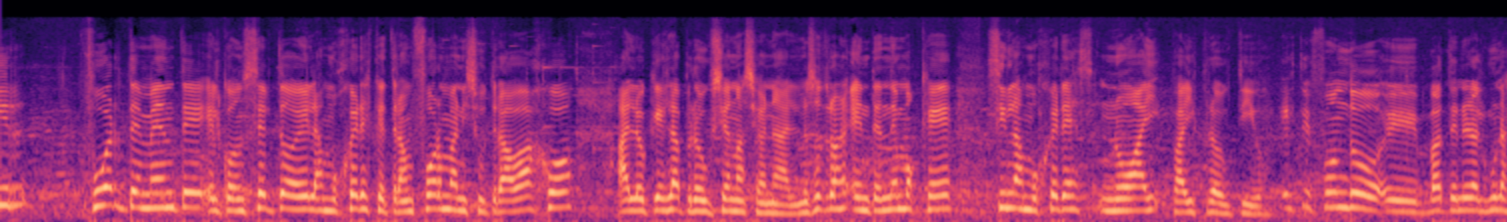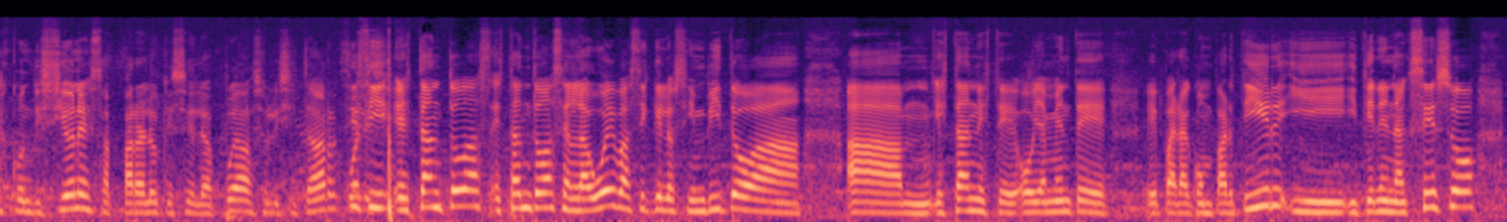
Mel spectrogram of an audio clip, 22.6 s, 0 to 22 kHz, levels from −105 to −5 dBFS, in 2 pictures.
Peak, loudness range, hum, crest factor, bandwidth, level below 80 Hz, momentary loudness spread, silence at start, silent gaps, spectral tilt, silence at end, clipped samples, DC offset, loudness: -4 dBFS; 3 LU; none; 20 dB; 16 kHz; -52 dBFS; 7 LU; 0 s; none; -5 dB/octave; 0 s; under 0.1%; under 0.1%; -23 LUFS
